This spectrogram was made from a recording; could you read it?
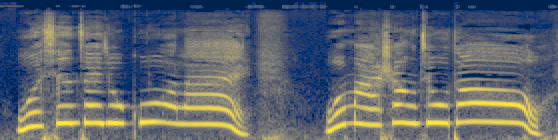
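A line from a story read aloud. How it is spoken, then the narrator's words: Shouting. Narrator (Chinese): 对面的那个男生也在喊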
